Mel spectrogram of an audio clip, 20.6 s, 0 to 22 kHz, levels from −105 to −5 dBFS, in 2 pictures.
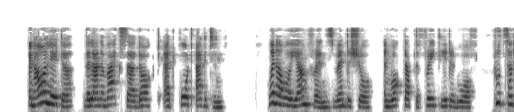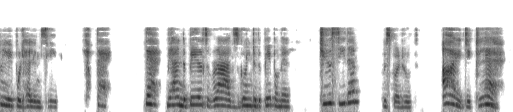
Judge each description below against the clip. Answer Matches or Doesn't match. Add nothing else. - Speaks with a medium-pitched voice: Doesn't match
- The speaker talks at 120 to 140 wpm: Matches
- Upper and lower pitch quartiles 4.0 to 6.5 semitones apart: Matches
